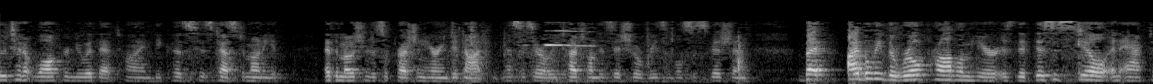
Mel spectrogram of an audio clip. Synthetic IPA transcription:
lʉtʰɛñə̃nʔwɔkə˞njʉɨt̪̚ðɨtʰãɪ̃mbɨkʰʌz̥ɨz̥tʰɛstɨmõʊ̃ɾ̃i | ɨt̪̚ðɨmoʊʃnʌɨsəpʰɹ̥ɛʃɨ̃n̩hiɹɪ̃ŋdɨdⁿnətⁿnɛsɨsɛɹl̩ˠitʰʌt͡ʃn̩ðɪsɪʃʉʌvɹiznəbl̩ˠsəspɪʃɨ̃n | bʌɾaɪbəlivðəɹilˠpʰɹ̥ɑblə̃mhiɹɪzðɨt̪̚ðɪsɨz̥stɪlˠɨ̃næk̚t

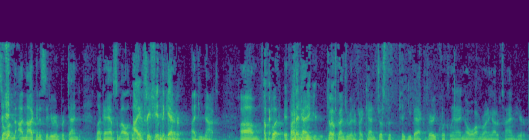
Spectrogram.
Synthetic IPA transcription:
soʊãɪ̃mã̰ɪ̃mnət̚ɡ̥ʌnɨsɪt̚hiɹɨ̃npʰɹ̥ɨtʰɛ̃nd | laɪkaɪɨv̥sʌ̃mɛ̰lˠəkwə̃aɪɨ̃pʰɹ̥iietðɨkʰæɛ˞ə̰˞ʔaɪdɨnə̰t | ʌ̃okb̥ʌɾɨfaɪkɨ̥̃d͡ʒʌd͡ʒbɛ̃nd͡ʒə˞mɨ̃nɨfaɪkʰɨ̃nd͡ʒʌstɨpʰɪɡibækvɛɹikʰw̥ɪkʰliɨ̃naɪnoʊãɪ̃mɹʌñɪ̃ŋaʊɾʌv̥tʰãɪ̃mhḭɹ

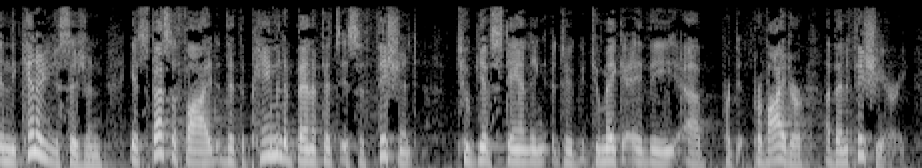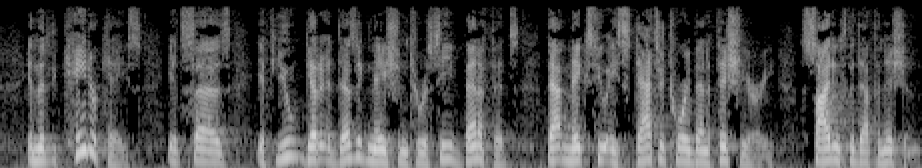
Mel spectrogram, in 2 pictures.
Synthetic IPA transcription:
ɨ̃nðɨkʰɛɾ̃ɨɾidɨsɪʒɨ̃n | ɨtspɛsəfaɪd̪̚ðɨt̪̚ðɨpʰẽɪ̃mɨ̃ñʌvbɛñɨfɨtsɨz̥sɨfɪʃɨ̃n | tʰɨɡɪv̥stæ̃ndɪ̃ŋtʰɨtʰɨmeɪkðɨ | pʰɹ̥ɨvaɪɾə˞ɨbɛnɨfɪʃiɛ̰ɹi | ɨ̃nðɨdɨkʰeɪɾə˞kʰeɪs | ɨtsɛz | ɨfjɨɡɛɾɨdɛzɨɡ̚neɪʃɨ̃n̩tʰɨɹɨsivbɛñɨfɨtsðɨt̚meɪksjɨɨstæt͡ʃɨtʰɔɹibɛnɨfɪʃiɛ̰ɹḭ | saɪɾɪ̃ŋtʰɨðɨdɛfɨnɪʃɨ̃n

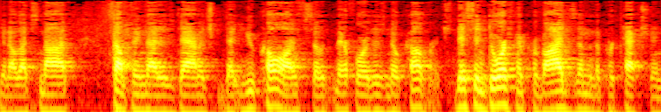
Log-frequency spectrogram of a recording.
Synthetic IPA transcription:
jɨnoʊðætsnət̚ | sʌ̃mθɪ̃ŋðɨɾɨzdæmɨd͡ʒðɨt͡ʃɨkʰɔzsoʊðɛɹfɔɹðə˞znoʊkʰʌvə̰˞ɪ̰̥d͡ʒ̥ðɪsɨ̃ndɔɹsmɨ̃npʰɹ̥ɨvaɪdzðə̃mɨnðəpʰɹ̥ɨtʰɛkʃɨ̃n

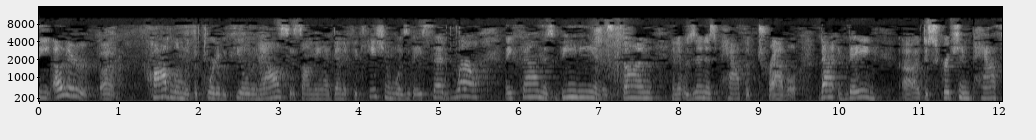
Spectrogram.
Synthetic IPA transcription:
ðiʔʌðə˞ | pʰɹ̥ɑblə̃mwɨðɨkʰɔɹɾʌvɨpʰilˠdɨnælˠəsɨsn̩ðiaɪdɛ̃ɾ̃ɨfɨkʰeɪʃɨ̃nwʌzðeɪsɛd̚wɛlˠ | ðeɪfãʊ̃nðɪsb̥ĩniɨ̃nðɪsɡ̥ʌ̃n | ɨ̃nɨʔ̚wʌzɨ̃nɨtspʰæθʌv̥tʰɹ̥ævl̩ˠ | ðətveɪɡ̚ | dɨskɹɪpʃɨ̃npʰæθ

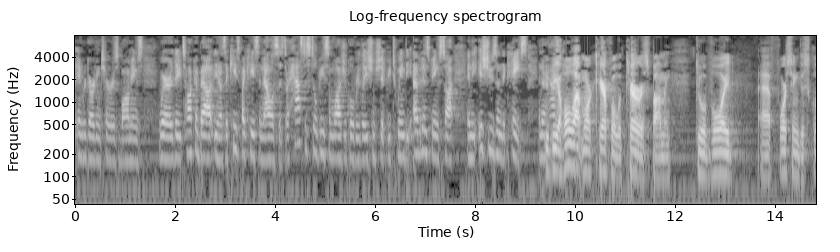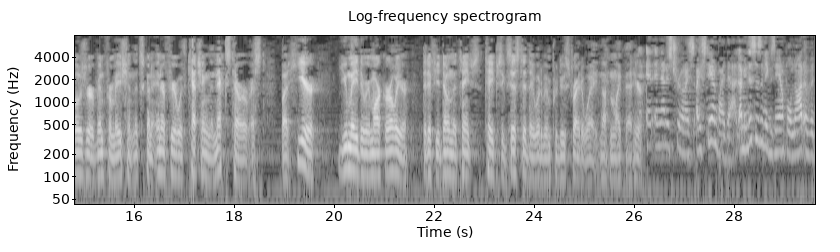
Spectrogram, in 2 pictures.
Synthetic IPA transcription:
ʔɪ̃nɹɨɡɑɹɾɪ̃ŋtʰɛɹə˞ɨsb̥ɑ̃mɪ̃ŋz | wə˞ðeɪtʰɔkɨbaʊtjɨnoʊɨsɨkʰeɪsb̥aɪkʰeɪsɨnælˠəsɨsðə˞hæstɨstɪlˠbisʌ̃mlɑd͡ʒɨkl̩ˠɹileɪʃn̩ʃɪp̚b̥ɨtʰw̥ĩnðiʔɛvɨɾɨ̃nsb̥iɪ̃ŋsɔɾ | ɨ̃nðiʔɪʃʉzɨ̃nðɨkʰeɪs | ɨ̃n̩ðə˞ɨd̚biəɦoʊlɔt̚mɔɹkʰɛɹfl̩ˠwəð̥tʰɛɹə˞ɨsb̥ɑ̃mɪ̃ŋ | tʰəəvɔɪd | fɔɹsɪ̃ŋdɨskloʊʒə˞ʌvɪ̃ɱfə˞meɪʃɨ̃nðɨtsɡ̥ʌñɨ̰ʔɪ̃ɾ̃ə˞fɪɹwɨð̥kʰæt͡ʃɪ̃ŋðɨnɛkstʰɛɹə˞ɨ̰st | b̥ʌt̚hiɹ | jɨmeɪd̪̚ðɨɹɨmɑɹkɜ˞lˠiə˞ | ðɨɾɨfjɨdⁿõʊ̃nðɨtʰeɪpstʰeɪpsɨɡzɪstɨd̪̚ðeɪwʊɾɨvbɨ̃npʰɹ̥ɨdʉst̚ɹaɪɾəweɪnʌθɪ̃ŋlaɪk̚ðɨt̚hiɹɨ̃ɨ̃nðæɾɨz̥tʰɹ̥ʉə̃naɪsaɪstæ̃nbaɪðæ̰taɪmĩnðɪsɨzn̩ɨɡzæ̃mpl̩ˠnəɾʌvɨ

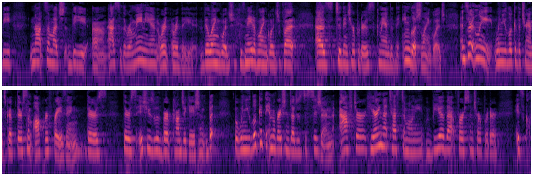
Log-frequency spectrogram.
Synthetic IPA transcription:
bi | nətsoʊmʌt͡ʃðimʔɨ̰z̥tʰɨðɨɹoʊmẽɪ̃niɨ̃nə˞ə˞ðɨ̰ðɨlæ̃ŋɡwɪd͡ʒ̥ɨzneɪɾɨvlæ̃ŋɡwɪd͡ʒbʌɾ | ʔɨz̥tʰɨðiɨ̃ntʰɜ˞pɹɨɾə˞z̥kʰəmæ̃ndɨvðiʔɪ̃ŋɡlɪʃlæ̃ŋɡwɪ̰d͡ʒ | ʔɨ̃nsɜ˞ʔn̩liwɨ̃njɨlʊkɨt̪̚ðɨtʰɹ̥æ̃nskɹɨp̚t̪̚ðə˞z̥sʌ̃mʔɑkwɨd̥fɹeɪzɪ̃ŋðə˞z | ðə˞zɪ̰ʃʉzwɨðvɜ˞b̚kʰɑ̃nd͡ʒɨɡeɪʃɨ̃nb̥ʌt̚ | b̥ʌt̚wɨ̃njɨlʊkɨt̪̚ðiɪ̃mɨɡɹeɪʃn̩d͡ʒʌd͡ʒɨzdɨsɪʒɨ̃nʔæftə˞hiɹɪ̃ŋðɨtʰɛstɨmõʊ̃ñiviɨðə̰tfɜ˞stɨ̃ntʰɜ˞pɹɨɾə˞ | ʔɨtskʰ

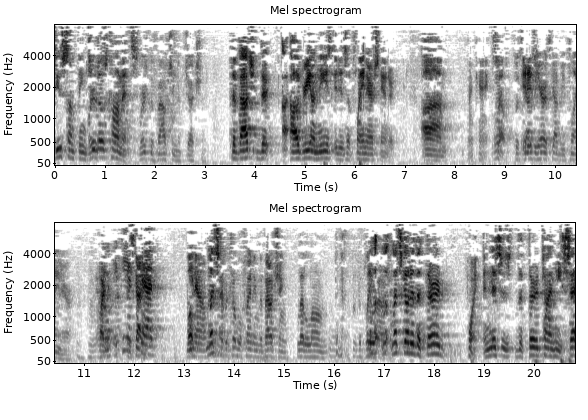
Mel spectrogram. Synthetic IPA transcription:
d̥ɨsʌ̃mθɪ̃ŋtɨðoʊz̥kʰɑmɛ̰̃ntswə˞zðɨvaʊt͡ʃɪ̃ŋɨb̚d͡ʒɛkʃɨ̃n̩ | ðɨvaʊt͡ʃðɨʔaɪlˠəɡɹiɨ̃nðizɪɾɨzəpʰl̥ẽɪ̃nɛɹstæ̰̃ndə̰˞d̥̚ | ʔʌ̃mo̰ʊkʰḛɪsoʊsosɨɾɨiɛɹɨtsɡ̥ɑɾbiɨpʰl̥ẽɪ̃nɛ̰ɹpʰɑɹdⁿn̩ɪfhiɡɑɛd̚ | wɛlnoʊlləsɨvɨtʰɹ̥ʌbl̩ˠfãɪ̃ndɪ̃ŋðɨvaʊt͡ʃɪ̃ŋ | lɛɾəlõʊ̃nðɨlẽlətsɡ̥oʊɾɨðɨθɜ˞d̚ | pʰɔ̃ɪ̃ntɨ̰̃nðɪsɨzðɨθɜ˞d̚tʰãɪ̃misɛ

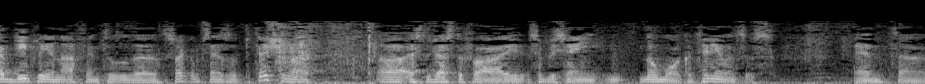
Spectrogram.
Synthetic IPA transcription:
dipʰliɨnʌfɪ̃ntuðəsɜ˞kə̃m̩stæ̃nszʌpʰətʰɪʃɨnə˞ | ɨz̥tʰɨd͡ʒʌstɨfaɪsɪ̃mpliseɪɪ̃ŋ | noʊmɔɹkə̃n̩tʰɪ̃njuə̃nsɨ̰z̥ | ʔɨ̃n

